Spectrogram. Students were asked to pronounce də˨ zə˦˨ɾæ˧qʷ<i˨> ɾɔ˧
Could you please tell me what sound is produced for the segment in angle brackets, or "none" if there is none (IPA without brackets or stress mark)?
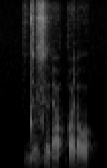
i˦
